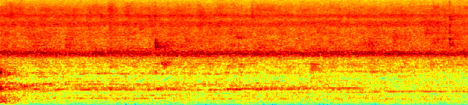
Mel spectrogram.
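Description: Steady background hiss with a faint, even high-pitched whine running through it, and no speech.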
